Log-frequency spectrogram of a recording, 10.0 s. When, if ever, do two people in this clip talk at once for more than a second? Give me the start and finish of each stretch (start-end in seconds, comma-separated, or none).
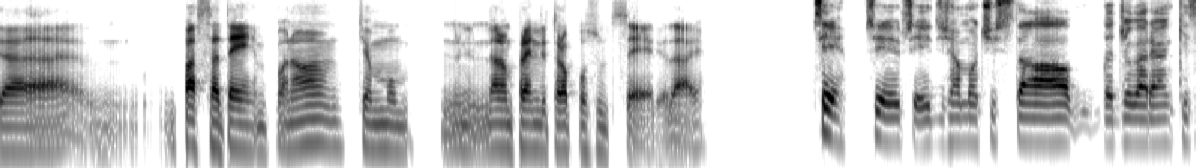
none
